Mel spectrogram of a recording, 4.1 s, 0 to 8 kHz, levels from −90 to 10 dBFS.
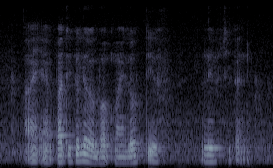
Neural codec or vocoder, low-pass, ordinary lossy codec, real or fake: none; 7.2 kHz; AAC, 32 kbps; real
